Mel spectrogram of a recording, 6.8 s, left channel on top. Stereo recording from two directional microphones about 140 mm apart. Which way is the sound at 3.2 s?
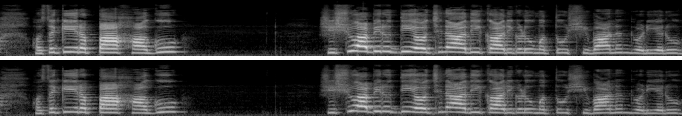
25° left (ahead or behind).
